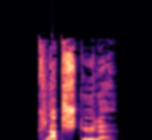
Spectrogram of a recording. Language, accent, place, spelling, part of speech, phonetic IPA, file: German, Germany, Berlin, Klappstühle, noun, [ˈklapˌʃtyːlə], De-Klappstühle.ogg
- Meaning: nominative/accusative/genitive plural of Klappstuhl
